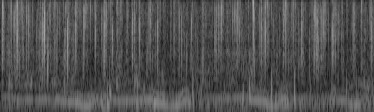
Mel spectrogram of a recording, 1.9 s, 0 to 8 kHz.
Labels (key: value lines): label: biophony, cascading saw
recorder: SoundTrap 600 or HydroMoth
